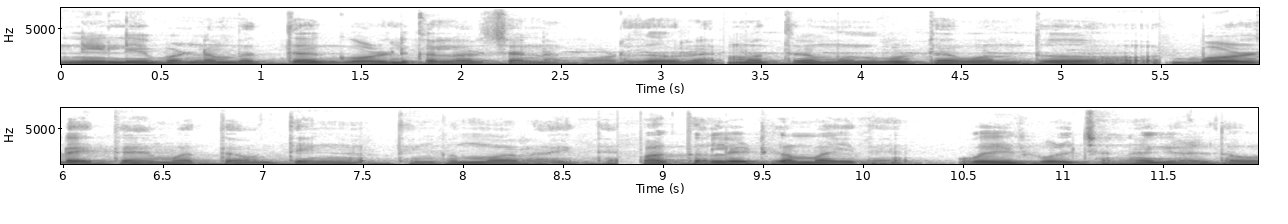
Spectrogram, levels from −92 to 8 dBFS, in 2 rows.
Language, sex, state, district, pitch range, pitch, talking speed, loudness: Kannada, male, Karnataka, Mysore, 110-115 Hz, 115 Hz, 115 wpm, -32 LUFS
